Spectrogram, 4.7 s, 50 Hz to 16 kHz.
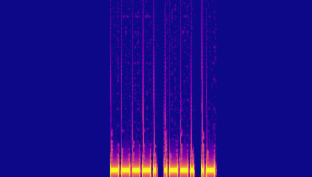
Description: Morse code, heard as a keyed tone, about 30 wpm, 700 Hz. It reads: 9PA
